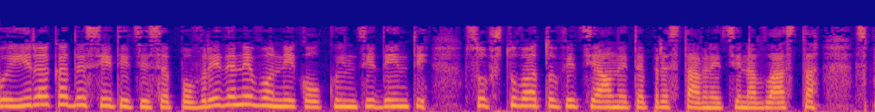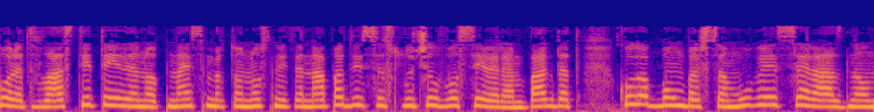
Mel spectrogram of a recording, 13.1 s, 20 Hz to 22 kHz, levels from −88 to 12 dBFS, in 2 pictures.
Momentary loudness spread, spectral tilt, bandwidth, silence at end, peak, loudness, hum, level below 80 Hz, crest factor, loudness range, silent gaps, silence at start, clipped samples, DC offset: 5 LU; -5.5 dB/octave; 8.8 kHz; 0 s; 0 dBFS; -12 LUFS; none; -40 dBFS; 12 dB; 2 LU; none; 0 s; under 0.1%; under 0.1%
